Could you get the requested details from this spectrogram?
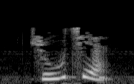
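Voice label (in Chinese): "逐渐", Mandarin Chinese; chinese flashcards; hsk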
